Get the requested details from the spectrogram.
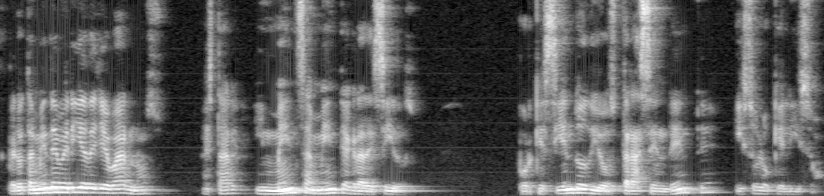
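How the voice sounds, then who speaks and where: A man preaching a sermon in a church, earnest and emphatic, often addressing listeners as brothers. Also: mid-range voice.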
